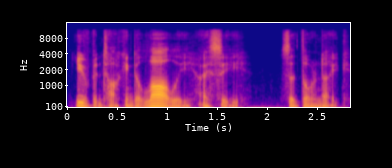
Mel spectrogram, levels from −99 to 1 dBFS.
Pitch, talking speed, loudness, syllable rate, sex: 110 Hz, 190 wpm, -23 LUFS, 6.0 syllables/s, male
